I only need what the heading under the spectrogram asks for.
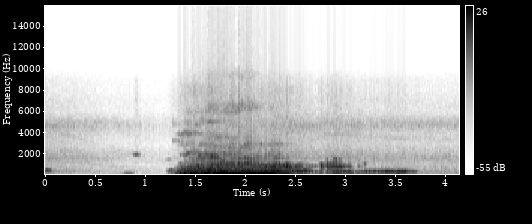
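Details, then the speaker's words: Maruti Suzuki 800 carburettor engine revved: climbs sluggishly, misfires and will not reach full revs, with tapping and strong engine vibration. "Raise ചെയ്യുമ്പോൾ എന്ന് പറഞ്ഞുകൊണ്ടാണ് എന്ന് പറഞ്ഞുകൊണ്ടാണ് അതുപോലെതന്നെ full ആയിട്ട് വണ്ടി റേസ് ആവുന്നതും ഇല്ല"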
